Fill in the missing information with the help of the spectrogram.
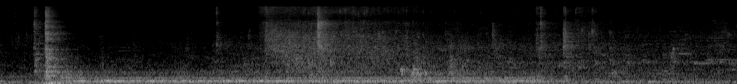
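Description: Water running for about five seconds, starting just after a click and fading out near the end.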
